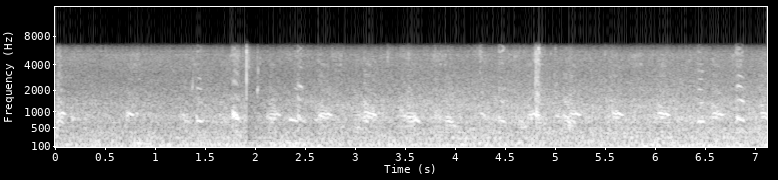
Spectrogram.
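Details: Eastern Japanese common toads (Bufo japonicus formosus) calling in a Tokyo pond on 23 February 2017, breeding time: many overlapping short croaking notes, rapid and irregular, tightly packed throughout, with steady background hiss.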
